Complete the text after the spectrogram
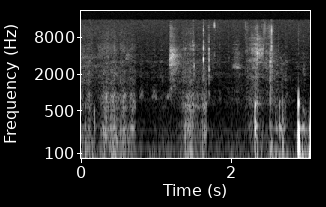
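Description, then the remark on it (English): A dog, Daisy, sniffs in short, breathy bursts with the microphone put up to her, with a few louder snuffles and panting puffs near the end against a quiet background. “Just yeah, sniffs.”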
